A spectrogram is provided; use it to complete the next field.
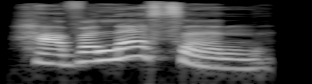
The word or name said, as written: have a lesson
